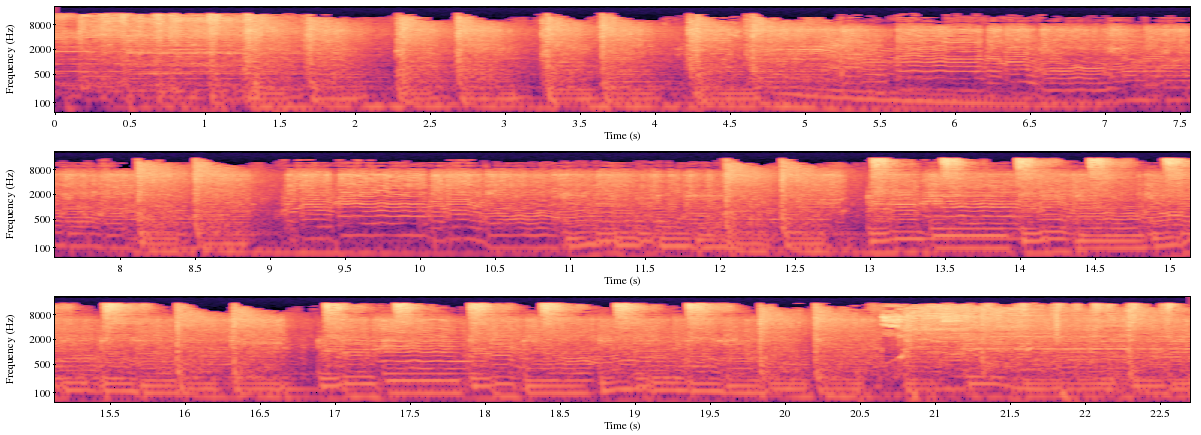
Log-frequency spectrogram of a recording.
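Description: Loud, dense rock music with hard-hitting drums, crashing cymbals and screamed vocals, driving steadily without a break for over twenty seconds.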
